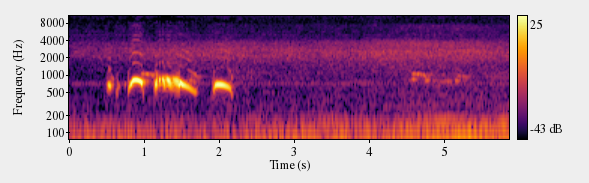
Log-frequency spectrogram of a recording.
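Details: Spotted dove (tekukur) in jungle giving one cooing phrase of short notes and a long falling coo. Faint low background hum and quiet follow for several seconds.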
